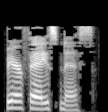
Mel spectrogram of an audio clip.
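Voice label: "barefacedness", British English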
